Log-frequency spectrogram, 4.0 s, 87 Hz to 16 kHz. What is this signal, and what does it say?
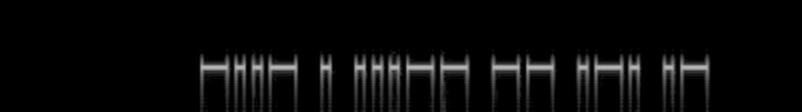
Morse code, heard as a keyed tone, about 27 wpm, 700 Hz. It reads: XE3MRA
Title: DXCC-100 Call Signs - 6 Characters - 28wpm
